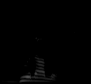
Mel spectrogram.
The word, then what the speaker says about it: dunamis: Some of us have heard that word before, and it is pronounced dunamis.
